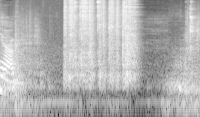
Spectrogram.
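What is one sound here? Metal cutlery rattles in a drawer.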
